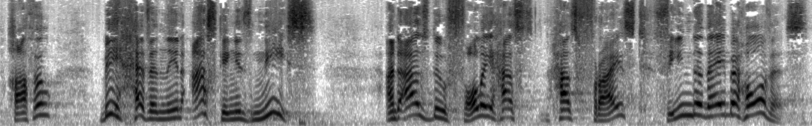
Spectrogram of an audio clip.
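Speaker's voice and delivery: high, loud declaimed verse; Middle English verse read aloud. Acted. Lecturer reading Arthur's response to the class, declaimed Middle English. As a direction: declaim old verse with big pitch swings.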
